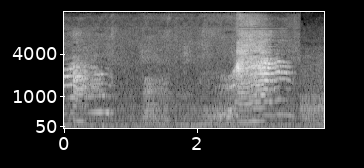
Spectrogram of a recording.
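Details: Kitten meows in a small indoor room, two nasal harmonic calls separated by a gap, the second louder and broader, with faint background noise.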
